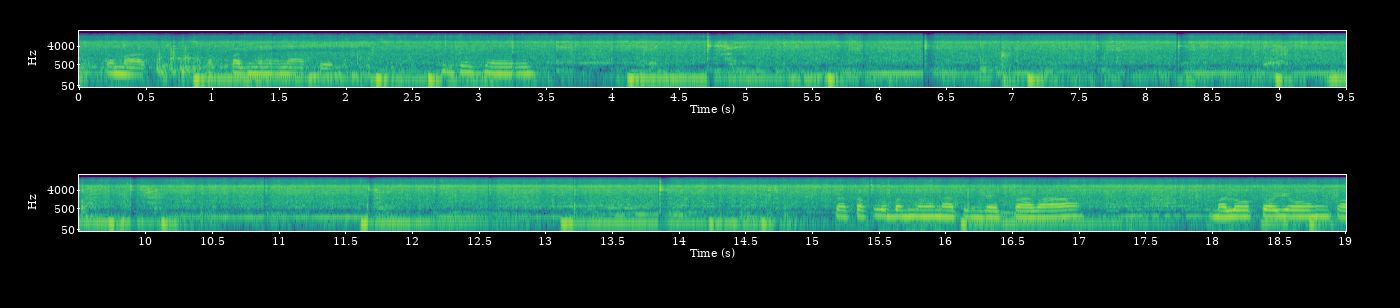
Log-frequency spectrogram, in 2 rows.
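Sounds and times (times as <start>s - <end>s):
vegetables sizzling in hot oil: 0.0s - 19.0s
metal spoon scraping pan: 3.2s - 7.0s, 7.6s - 10.2s, 11.6s - 14.9s.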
